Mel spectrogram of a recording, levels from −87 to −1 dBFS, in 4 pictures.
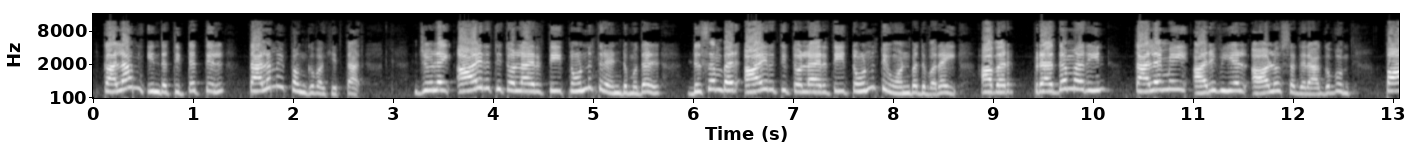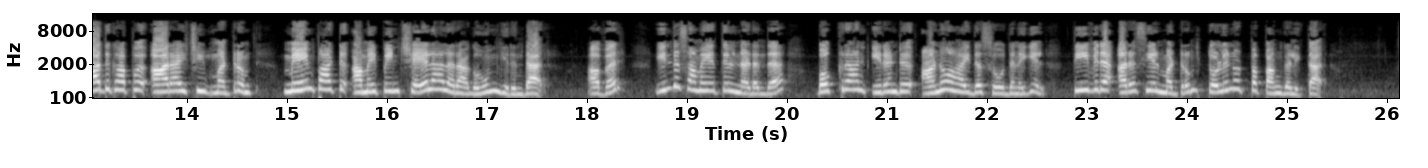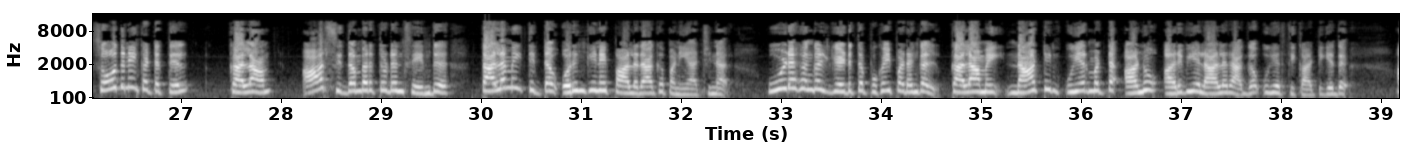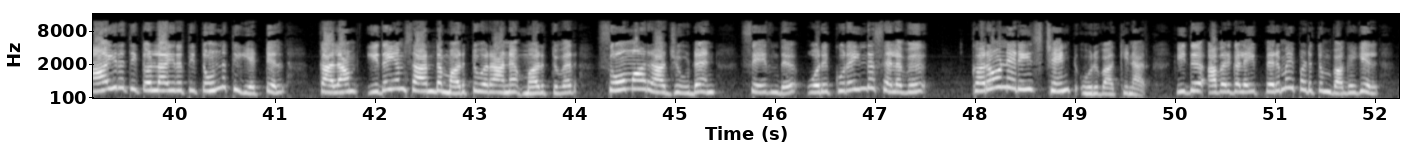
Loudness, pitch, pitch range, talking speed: -14 LUFS, 310 Hz, 270-345 Hz, 100 wpm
